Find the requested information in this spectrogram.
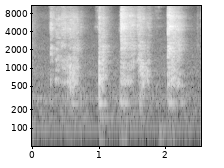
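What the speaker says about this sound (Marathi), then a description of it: "आणि आता ह्या स्टेजला असं छान हलवायचं आहे." Carrot halwa stirred in a pan with a spoon, four close scraping strokes in an uneven rhythm, each a short gritty rasp with pauses between.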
